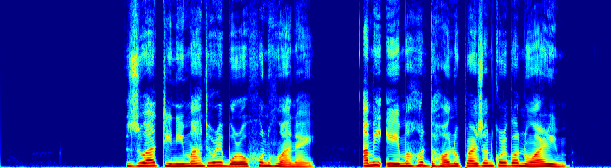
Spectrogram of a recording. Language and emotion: Assamese, sad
